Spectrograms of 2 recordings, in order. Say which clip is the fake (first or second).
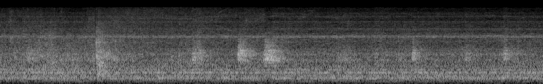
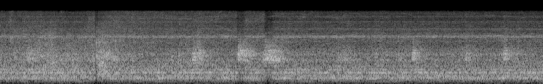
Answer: first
